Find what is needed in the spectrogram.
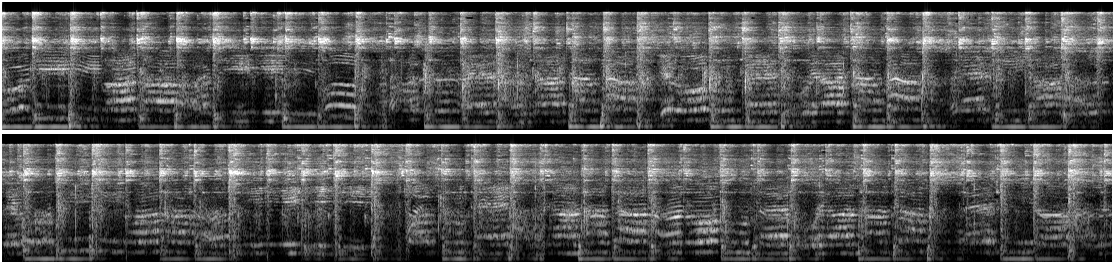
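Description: Haryanvi devotional bhajan sung by a group of voices, accompanied by a dholak beating a steady deep rhythm and a tambourine's jingles shaken continuously.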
